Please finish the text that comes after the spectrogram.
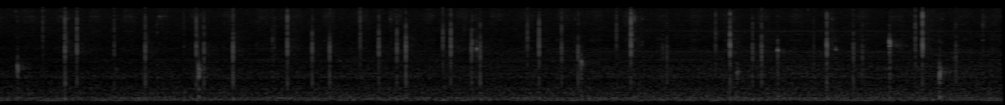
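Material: Plastic.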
